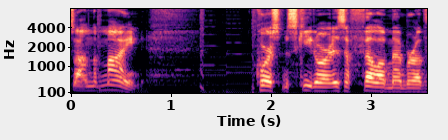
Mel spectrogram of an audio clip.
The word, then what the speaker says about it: Mosquitor: We have Mosquitor, or Muscator if you like me, and trying to piss somebody off by saying his name wrong.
